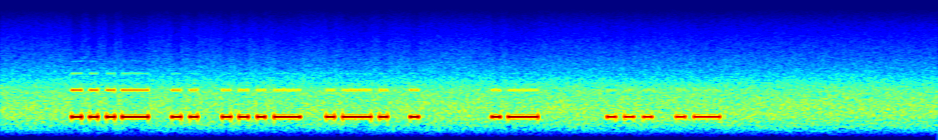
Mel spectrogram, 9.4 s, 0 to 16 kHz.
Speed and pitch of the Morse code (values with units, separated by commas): 14 wpm, 490 Hz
